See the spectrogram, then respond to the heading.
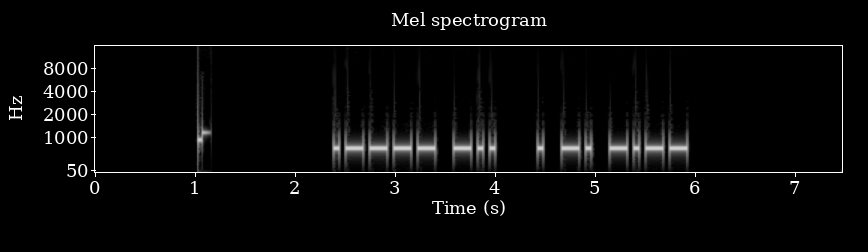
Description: Morse code, heard as a keyed tone, about 20 wpm, 700 Hz. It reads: 1D ENY
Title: Field Day Exchanges - 20wpm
